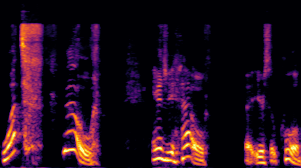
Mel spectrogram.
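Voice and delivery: high squeaky mock outrage, with a laugh; shocked disbelief. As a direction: play him aghast that his hero is rejected. Coworker shocked speaker dislikes Tate.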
